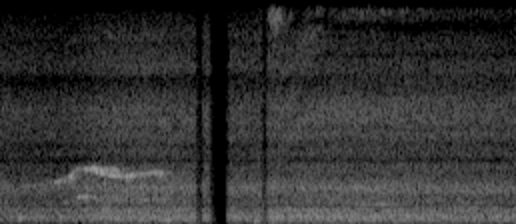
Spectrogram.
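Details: Western Screech-Owl, one of two birds answering playback in the San Gabriel Mountains, gives a single thin, slurred whistle like a saw-whet owl's wail, rising then easing down, under a second, over steady hiss.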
